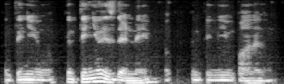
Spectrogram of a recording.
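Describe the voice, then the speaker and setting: A man's voice: deep voice, animated, a little fast, warm tone, breathy edge, lo-fi sound. A man with a Filipino accent commentating a visual novel as he plays, casually reading dialogue aloud with playful asides. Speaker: streamer playing a visual novel. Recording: music behind the voice.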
